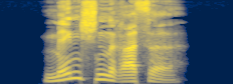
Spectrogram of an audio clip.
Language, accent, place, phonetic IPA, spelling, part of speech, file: German, Germany, Berlin, [ˈmɛnʃn̩ˌʁasə], Menschenrasse, noun, De-Menschenrasse.ogg
- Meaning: a race of mankind (usually plural)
